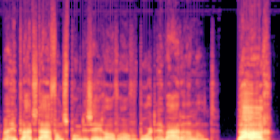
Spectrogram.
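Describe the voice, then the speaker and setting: Man, storybook narration, low voice, measured and expressive, dry close recording. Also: no room sound. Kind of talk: storybook reading.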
